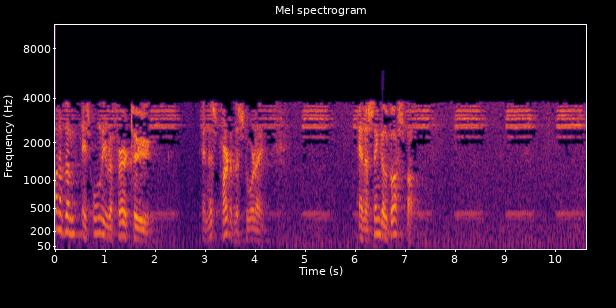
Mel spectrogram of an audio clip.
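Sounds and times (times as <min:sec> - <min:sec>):
speech: 0:00.0 - 0:02.1, 0:02.9 - 0:04.5, 0:06.0 - 0:07.3
car alarm blaring: 0:01.9 - 0:02.6, 0:04.1 - 0:06.4, 0:07.0 - 0:10.6.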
